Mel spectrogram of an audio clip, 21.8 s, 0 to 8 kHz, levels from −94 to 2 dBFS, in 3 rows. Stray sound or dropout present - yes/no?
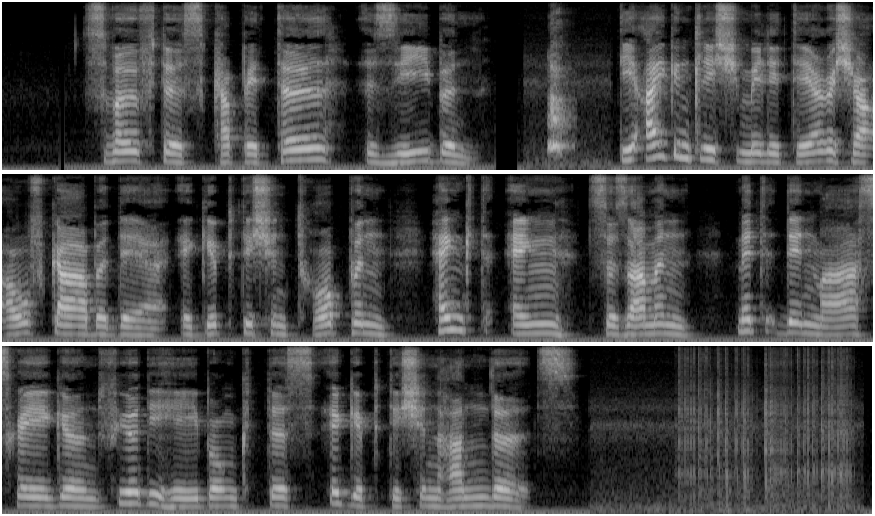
yes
